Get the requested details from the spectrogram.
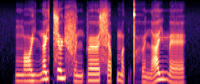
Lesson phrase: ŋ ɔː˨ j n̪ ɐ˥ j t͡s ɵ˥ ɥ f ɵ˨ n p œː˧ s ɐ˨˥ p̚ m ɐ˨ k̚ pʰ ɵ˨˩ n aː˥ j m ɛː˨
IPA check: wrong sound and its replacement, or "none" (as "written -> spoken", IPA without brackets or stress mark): none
